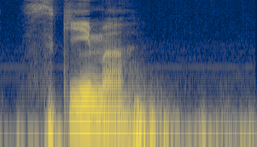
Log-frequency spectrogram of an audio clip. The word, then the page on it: schema: American English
